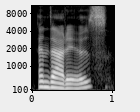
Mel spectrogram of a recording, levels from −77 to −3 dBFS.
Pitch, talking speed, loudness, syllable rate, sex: 185 Hz, 175 wpm, -16 LUFS, 3.7 syllables/s, female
